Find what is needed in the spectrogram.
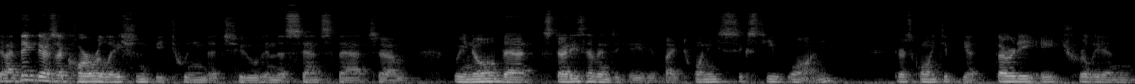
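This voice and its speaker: This man's voice is somewhat breathy, with ordinary pitch variation at a moderate pace. Audible room echo surrounds the recording. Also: medium pitch for a man. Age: 60s. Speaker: nonprofit philanthropy director. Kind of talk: interview conversation.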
